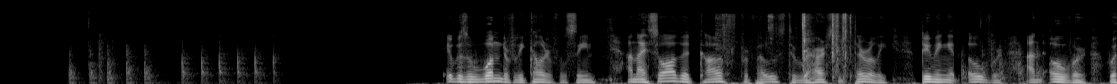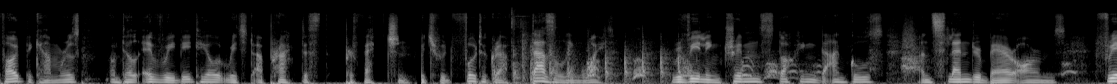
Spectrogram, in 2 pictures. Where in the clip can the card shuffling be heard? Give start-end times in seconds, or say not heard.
7.2-8.6.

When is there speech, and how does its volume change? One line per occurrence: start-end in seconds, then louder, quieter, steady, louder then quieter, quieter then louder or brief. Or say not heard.
4.5-22.2 steady.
